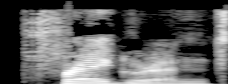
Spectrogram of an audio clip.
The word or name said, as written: fragrantness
